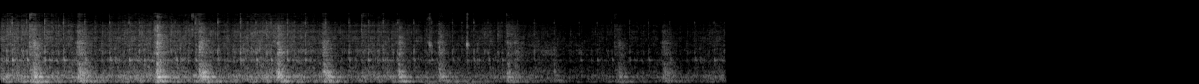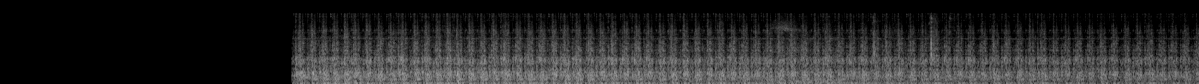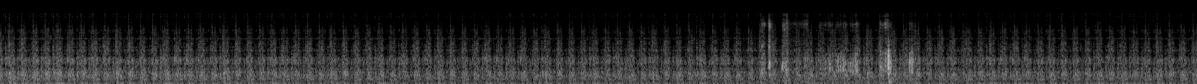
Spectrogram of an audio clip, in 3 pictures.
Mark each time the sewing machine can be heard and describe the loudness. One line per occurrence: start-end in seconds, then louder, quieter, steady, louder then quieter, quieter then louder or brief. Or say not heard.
0.0-7.3 quieter
14.9-35.9 quieter.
